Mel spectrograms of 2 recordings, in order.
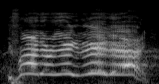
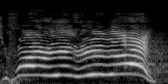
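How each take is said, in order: First: Even higher, louder, yelled again; strained shout, repeating herself; repeated shout through glass. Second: Shouting high and loud through plexiglass; muffled shout through a barrier; cashier yelling through glass. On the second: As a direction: yell it through thick glass with a mask on. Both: Retold or imitated. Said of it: "trying to yell through the glass".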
